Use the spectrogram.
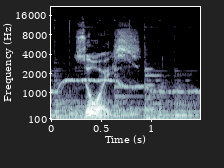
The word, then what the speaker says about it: Seuss: even the lorax dr seuss originally pronounced zoice was born theodore ted seuss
